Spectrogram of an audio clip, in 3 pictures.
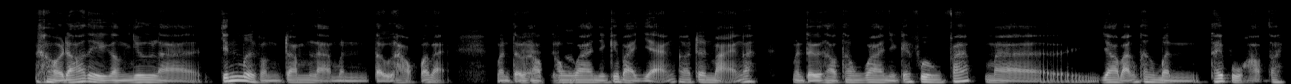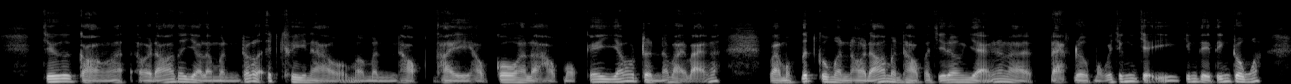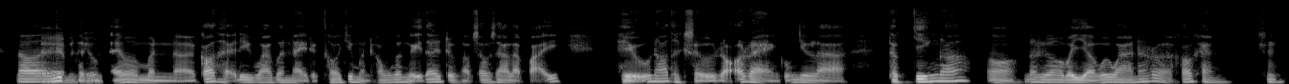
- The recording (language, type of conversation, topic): Vietnamese, advice, Bạn làm thế nào để bớt choáng ngợp vì chưa thành thạo ngôn ngữ ở nơi mới?
- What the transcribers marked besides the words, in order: tapping; laughing while speaking: "Hồi"; laugh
